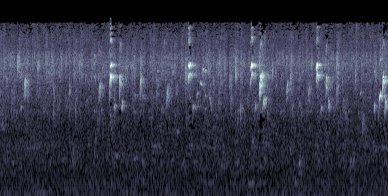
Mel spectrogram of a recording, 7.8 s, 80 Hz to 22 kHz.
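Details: Major goldfinch and canary hybrid singing, recorded in 2012: short, high chirping notes repeated about every one to one and a half seconds over a faint hiss.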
